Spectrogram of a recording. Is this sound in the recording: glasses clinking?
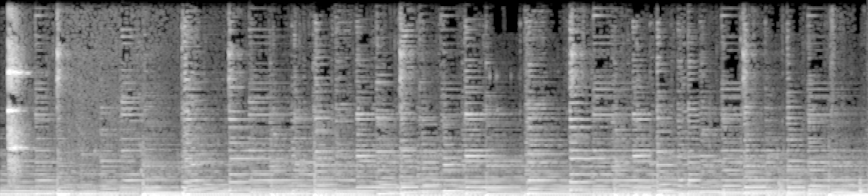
yes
